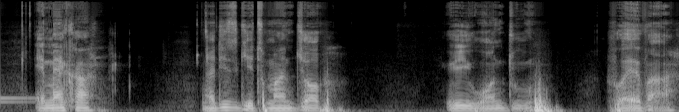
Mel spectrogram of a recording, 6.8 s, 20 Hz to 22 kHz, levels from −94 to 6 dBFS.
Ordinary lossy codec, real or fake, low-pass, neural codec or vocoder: none; real; none; none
